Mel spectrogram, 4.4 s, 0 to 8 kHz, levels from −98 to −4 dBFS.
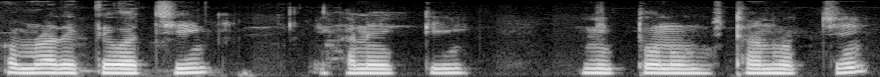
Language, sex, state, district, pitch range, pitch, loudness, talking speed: Bengali, male, West Bengal, Cooch Behar, 160-170 Hz, 165 Hz, -17 LUFS, 110 wpm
